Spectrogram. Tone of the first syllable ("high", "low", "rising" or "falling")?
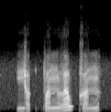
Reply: low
